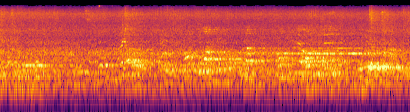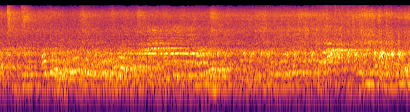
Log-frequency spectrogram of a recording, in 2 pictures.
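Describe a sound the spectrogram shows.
Children chatter and call out across a large echoing hall.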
